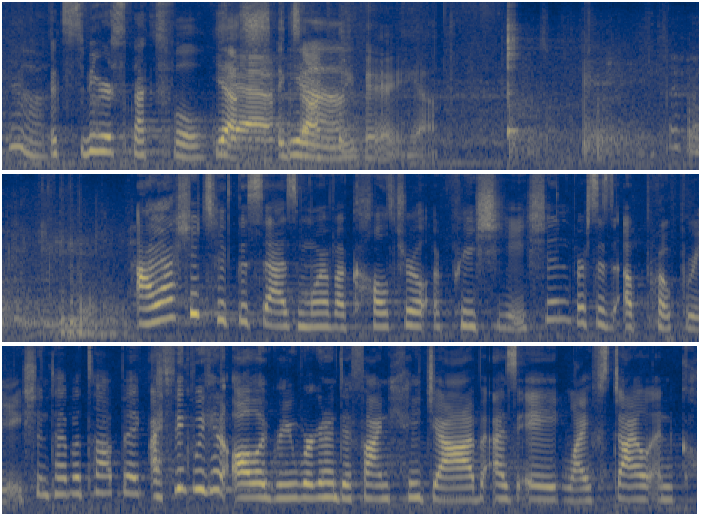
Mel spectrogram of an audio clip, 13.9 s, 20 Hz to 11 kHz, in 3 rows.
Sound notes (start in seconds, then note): 3.5 timer taps; 4.3 footsteps approaching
